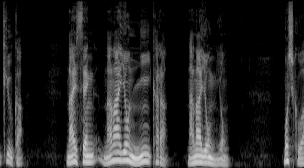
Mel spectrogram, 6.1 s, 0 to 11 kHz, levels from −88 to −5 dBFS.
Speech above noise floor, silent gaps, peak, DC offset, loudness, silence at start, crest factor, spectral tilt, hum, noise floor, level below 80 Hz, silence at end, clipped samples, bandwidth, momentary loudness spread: 47 dB; none; -12 dBFS; under 0.1%; -28 LUFS; 0 s; 18 dB; -6.5 dB/octave; none; -74 dBFS; -56 dBFS; 0 s; under 0.1%; 11 kHz; 14 LU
